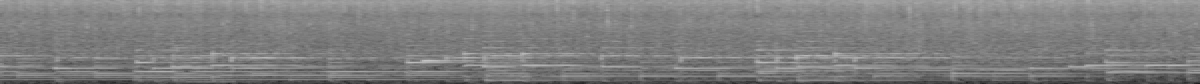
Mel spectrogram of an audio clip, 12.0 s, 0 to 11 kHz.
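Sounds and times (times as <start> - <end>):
slow piano music: 0.0 - 12.0
steady rain: 0.0 - 12.0.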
